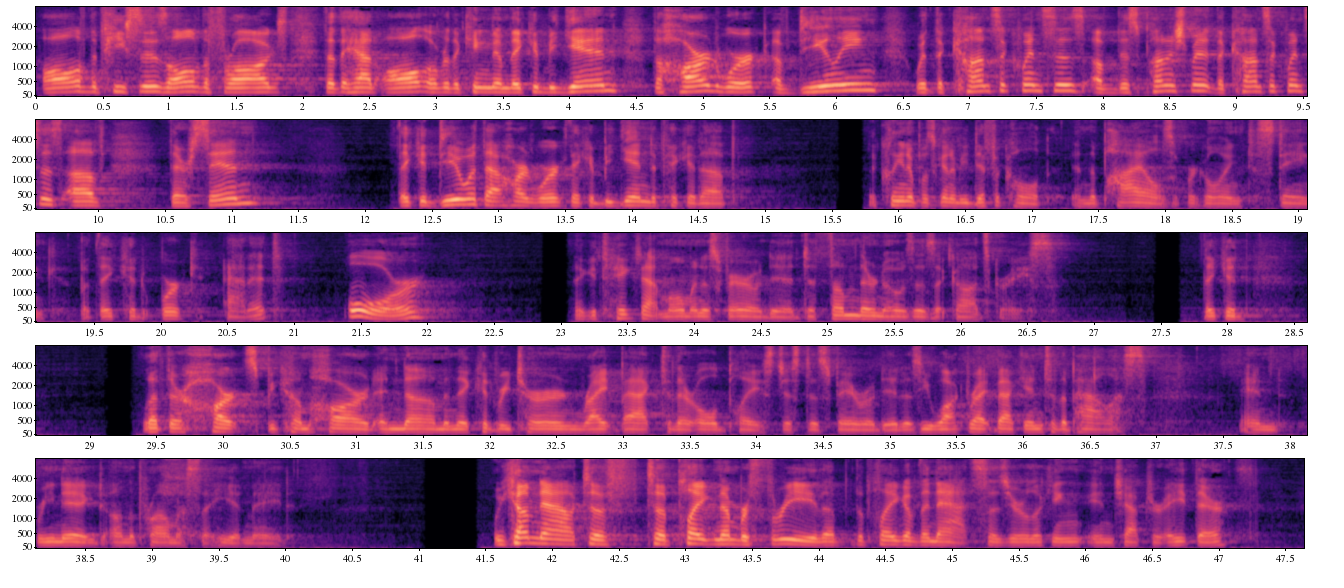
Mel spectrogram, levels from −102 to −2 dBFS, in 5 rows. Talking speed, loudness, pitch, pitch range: 185 wpm, -27 LUFS, 130 Hz, 110-155 Hz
